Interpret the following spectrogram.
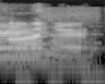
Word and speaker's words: Hayner: Is that how you pronounced it? Yeah, Honor.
